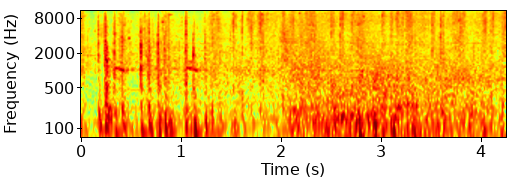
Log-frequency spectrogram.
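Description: Horse hooves clip-clopping in the Ghost of Tsushima video game, a quick run of close, loud hoofbeats settling into a rumbling gallop.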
